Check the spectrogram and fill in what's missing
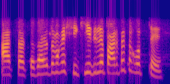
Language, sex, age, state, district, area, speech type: Bengali, female, 30-45, West Bengal, Hooghly, urban, conversation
